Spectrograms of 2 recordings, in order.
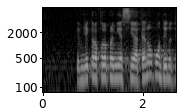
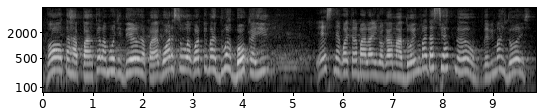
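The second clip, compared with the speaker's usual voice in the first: high, loud pleading command; urgent shouting father; 8 semitones higher, 10 dB louder than usual. Retold or imitated. Father begging his son to return to football, loud and urgent.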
